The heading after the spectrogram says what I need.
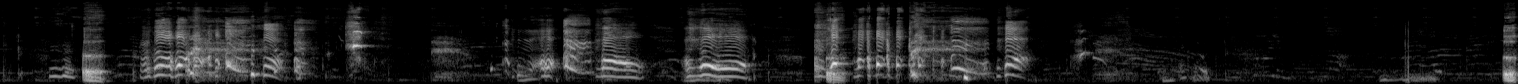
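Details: Young child giggling and laughing at burps: short burp-like sounds mixed with laughter; ordinary playful burping.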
